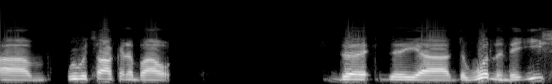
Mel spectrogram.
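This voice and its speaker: Man speaking at a very slow pace. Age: 40s. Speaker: radio show host. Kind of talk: radio interview, host questions. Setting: phone line.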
